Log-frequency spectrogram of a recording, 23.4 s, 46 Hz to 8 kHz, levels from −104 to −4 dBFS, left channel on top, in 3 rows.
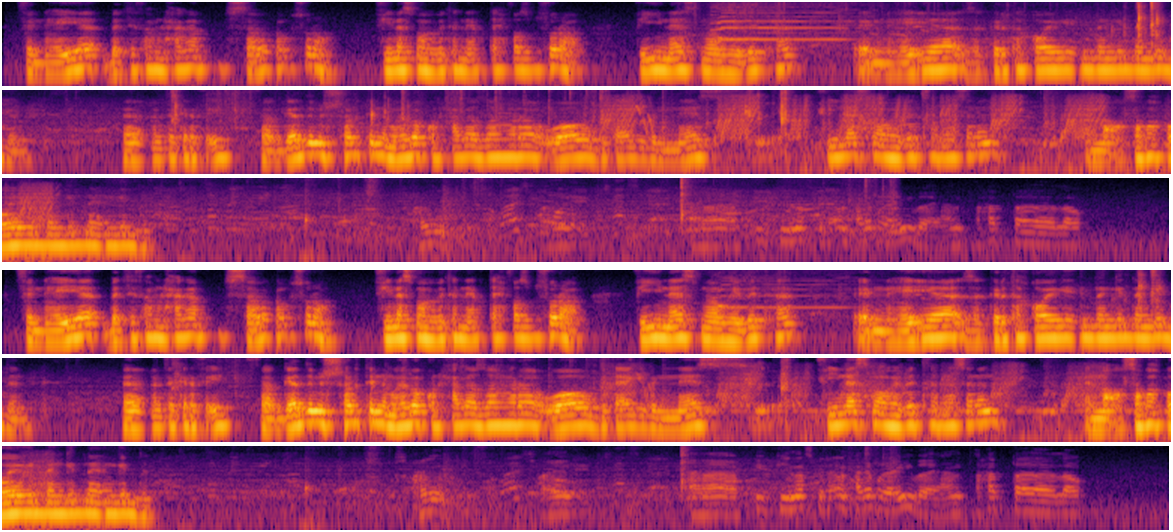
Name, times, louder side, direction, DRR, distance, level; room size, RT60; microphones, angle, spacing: voice 1, 0.0-2.2 2.5-3.9 4.2-5.3 5.7-8.0 8.6-13.0 13.3-14.5 15.0-16.6, right 4 dB, 35° right, 0.3 m, -28 dB
sound 1, 4.5-21.6, left 4 dB, 30° left, 0.5 m, -52 dB
sound 2, 6.3-6.4 7.4-8.6 8.9-9.4 10.0-11.2 11.8-11.9 12.2-12.3 12.7-13.1 13.5-13.6 13.9-14.4, left 6 dB, 75° left, 1.1 m, -43 dB
sound 3, 11.4-16.4, left 1 dB, 55° left, 1.3 m, -45 dB
voice 2, 18.1-18.6 19.2-19.4 20.1-22.8, right 4 dB, 85° right, 0.7 m, -46 dB
6.5 x 2.3 x 2.8 m
head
